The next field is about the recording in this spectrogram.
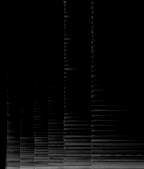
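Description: A B-flat chord is played with its notes struck one after another, about six distinct attacks that ring on together into a sustained, resonant chord that slowly fades.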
